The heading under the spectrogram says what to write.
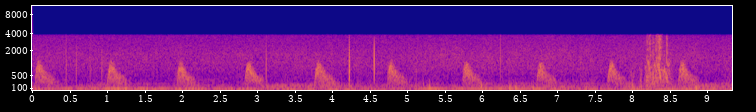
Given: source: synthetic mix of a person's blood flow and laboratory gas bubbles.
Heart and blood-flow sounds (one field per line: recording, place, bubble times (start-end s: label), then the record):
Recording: Doppler ultrasound of blood flow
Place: subclavian vein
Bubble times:
7.95-8.55 s: bubbles
From the record:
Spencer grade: 1 (occasional bubble signal discernible with the cardiac motion signal, with majority of cardiac periods free of bubbles)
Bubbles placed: anywhere in the cardiac cycle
